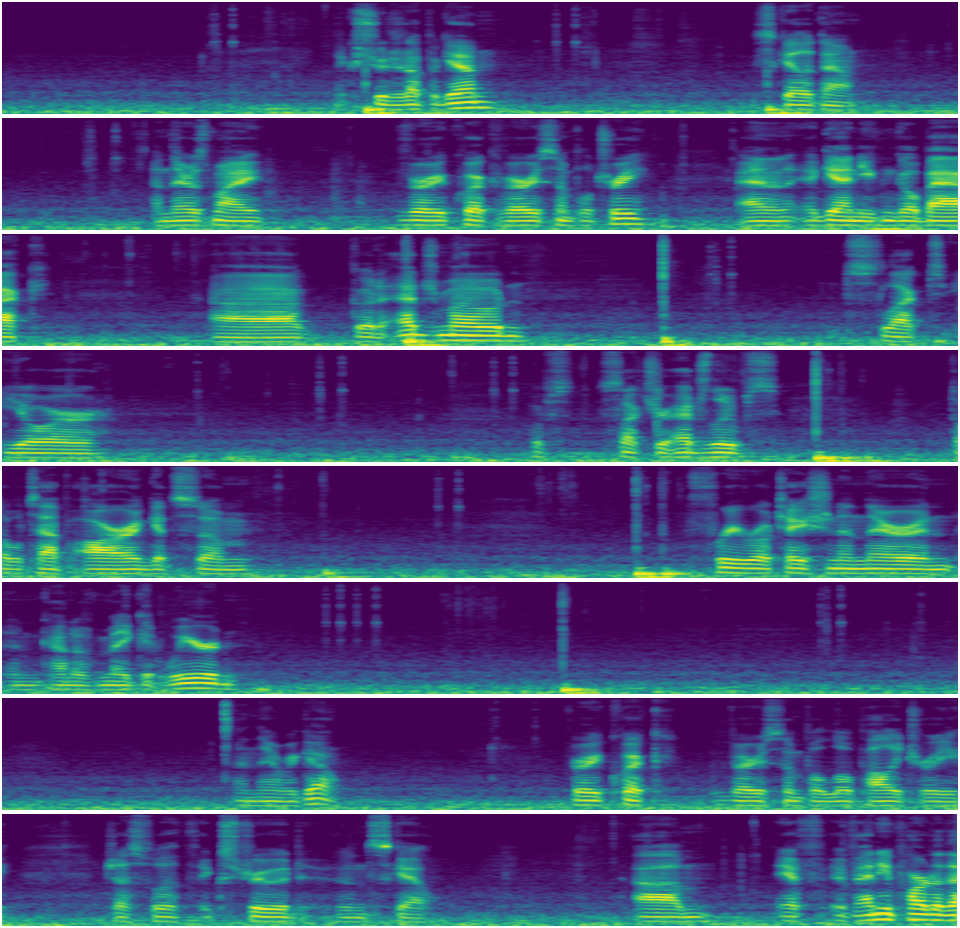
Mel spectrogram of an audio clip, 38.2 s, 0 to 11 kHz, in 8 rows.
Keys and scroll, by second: 1.8 e, 3.8 s, 11.6 2, 18.4 r, 22.3 alt+r, 26.7 alt+r.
